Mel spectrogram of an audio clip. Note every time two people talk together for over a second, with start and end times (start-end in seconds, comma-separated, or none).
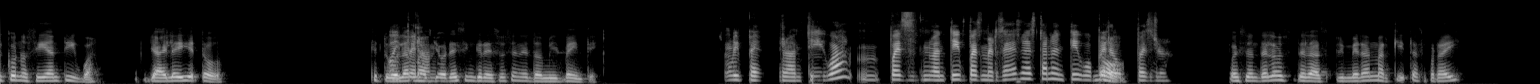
none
